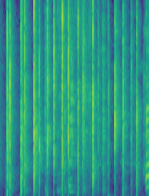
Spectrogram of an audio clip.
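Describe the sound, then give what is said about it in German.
An audience applauds a contestant at a local talent show with scattered, uneven clapping. Many sharp individual claps land at irregular intervals rather than as a dense wash. “Wir fangen an mit Michelle Huntinger. Bitte einen Applaus.”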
